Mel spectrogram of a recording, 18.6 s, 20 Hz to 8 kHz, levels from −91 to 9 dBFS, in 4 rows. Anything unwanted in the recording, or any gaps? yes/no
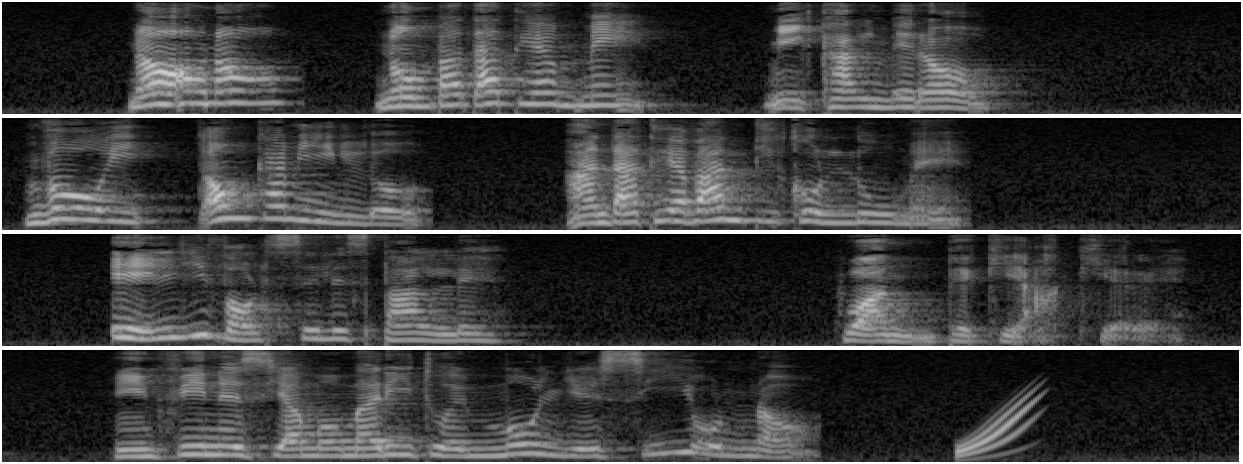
yes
